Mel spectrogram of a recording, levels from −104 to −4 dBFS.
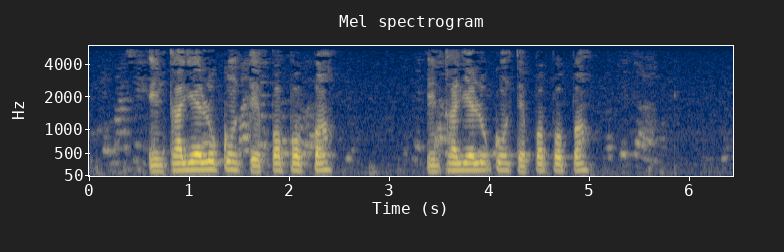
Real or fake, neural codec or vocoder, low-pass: real; none; 5.4 kHz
